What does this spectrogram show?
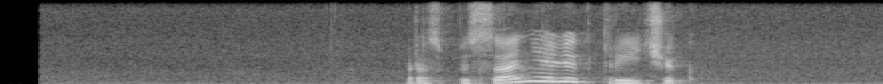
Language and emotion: Russian, neutral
